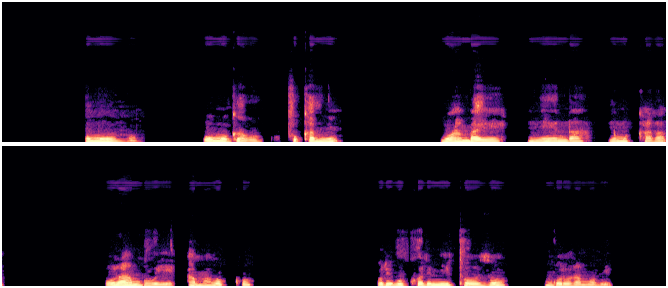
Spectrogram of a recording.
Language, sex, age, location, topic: Kinyarwanda, female, 36-49, Kigali, health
